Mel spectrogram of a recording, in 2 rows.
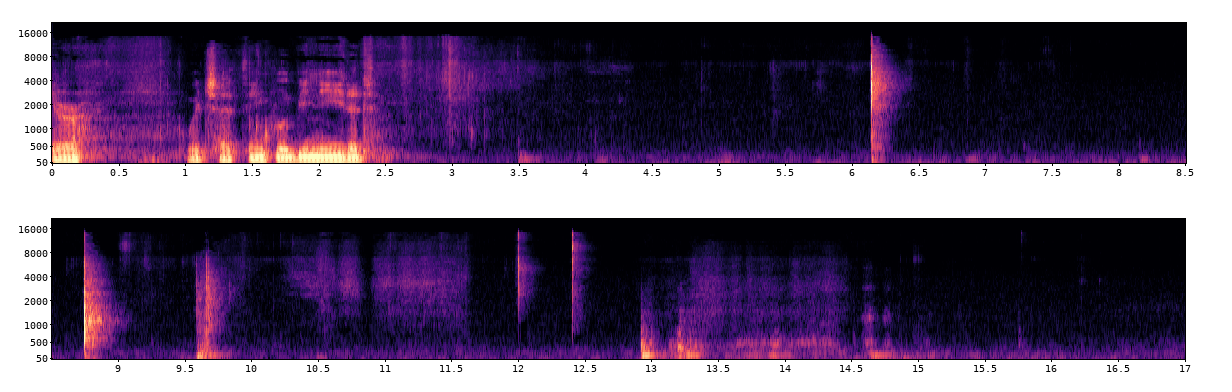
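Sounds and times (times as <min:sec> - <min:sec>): soft rustle: 0:00.1 - 0:07.5, 0:09.1 - 0:11.8.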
